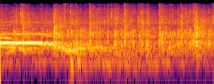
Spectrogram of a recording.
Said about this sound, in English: Why don't you give the amazing Pastor Dave a huge round of applause?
